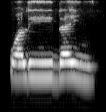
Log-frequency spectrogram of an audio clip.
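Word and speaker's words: والدين: Walidain. Bacanya gimana? Yang panjang wanya bukan linya. Walidain.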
